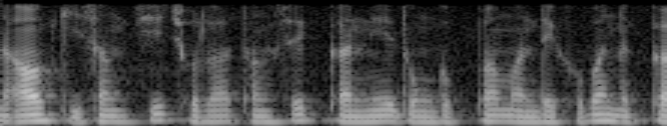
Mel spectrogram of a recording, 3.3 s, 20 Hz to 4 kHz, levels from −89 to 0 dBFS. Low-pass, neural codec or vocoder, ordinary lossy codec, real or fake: 3.6 kHz; none; none; real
